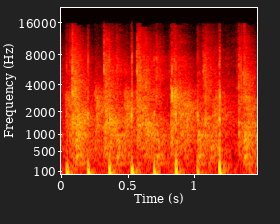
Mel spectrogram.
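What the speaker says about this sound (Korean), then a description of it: "입학 축하한다고 박수 한번 이렇게 축하합니다." A church congregation claps together during a Sunday worship service, about nine distinct, evenly spaced claps in a quick rhythm, close and fairly loud, with no talking.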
